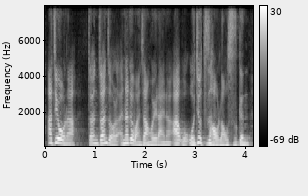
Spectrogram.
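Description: A woman with a Taiwanese accent delivers a Buddhist talk as a lively personal anecdote. Her voice sits in a middle range, and she keeps turning to the listeners with quick asides, laughing and repeating herself as she goes. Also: mid-range voice. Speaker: Buddhist lecturer. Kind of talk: storytelling sermon.

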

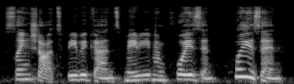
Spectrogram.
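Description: A woman's voice: mid-range voice, brisk, bright, forceful tone. A woman reading as an anxious young boy. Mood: worried. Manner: worried, repetitive. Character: anxious ten-year-old boy.

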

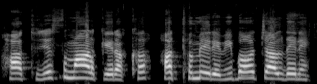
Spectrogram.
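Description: An actress playing a scheming, bossy elder sister-in-law who talks down to the newcomer in a taunting way. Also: female voice, sits high, fairly even intonation, moderate pace, pushed and bright. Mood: contemptuous. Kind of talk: village family drama acting.

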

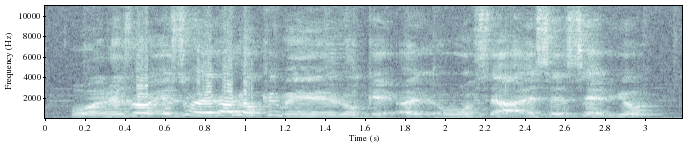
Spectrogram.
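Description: An excitable man narrates his own gameplay, yelling and cursing whenever things go wrong. His voice swings up and down a lot as he reacts. He talks to his viewers like a channel host. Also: sits high, moderate pace, soft background music. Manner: excitable, shouts and swears at the game. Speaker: gaming YouTuber. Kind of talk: gameplay commentary.

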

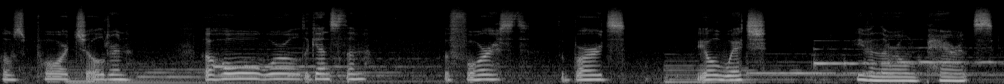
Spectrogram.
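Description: A woman's voice: fairly high pitch, little pitch movement, takes it slowly, vocal fry, pauses often. A woman delivering a wistful, brooding inner monologue as a game's protagonist. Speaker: game protagonist. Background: music.

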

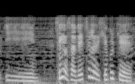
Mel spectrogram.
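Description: A young Chilean woman with a Chilean accent, chatting casually and candidly as a singer guest in a radio studio, speaking into a desk mic with fillers and pauses. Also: mid-range voice, faint music behind. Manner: relaxed, candid, hesitant with fillers. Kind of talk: casual interview chat. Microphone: desk microphone. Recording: dull lo-fi sound.

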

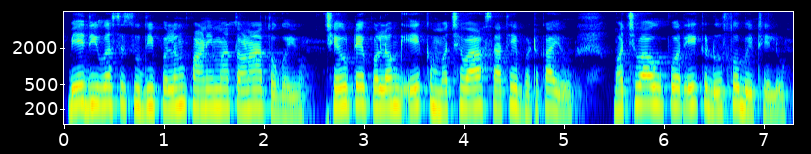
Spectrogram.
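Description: A woman's voice: medium pitch, a little mellow. A woman reading a folk tale aloud, expressively voicing the characters' lines. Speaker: storyteller.

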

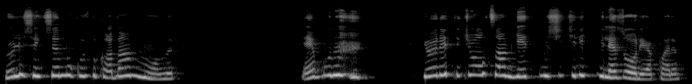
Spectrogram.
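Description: A woman playing a football video game, commenting and shouting at her players. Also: extremely high pitch, expressive, moderate pace. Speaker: gaming streamer.

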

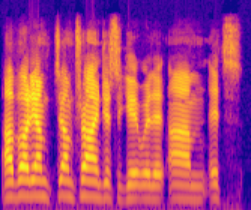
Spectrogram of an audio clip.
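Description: This livestreamer has a high, sharp, clean voice with a steady tone and moderate pace. Frustrated, he chats with his audience and thinks aloud while sorting out tech problems. No echo, though the highs are clipped.

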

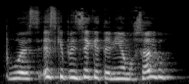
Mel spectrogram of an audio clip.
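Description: A woman's voice: sits high, fairly even intonation, a little fast, a little mellow, close to an everyday voice. A woman playing a lovesick young man who keeps pleading with the girl he adores. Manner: pleading, persistent.

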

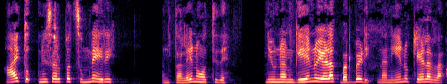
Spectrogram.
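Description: A woman's voice: extremely high pitch, steady tone, racing, no room sound, clean studio sound. A woman voicing a jealous, whiny cartoon wife. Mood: snappy. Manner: whiny, sulky and scheming. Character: spiteful, jealous young wife, elder daughter-in-law. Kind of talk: cartoon voice acting.

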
